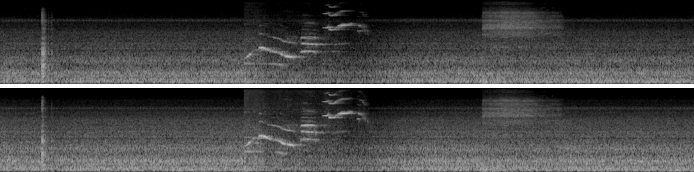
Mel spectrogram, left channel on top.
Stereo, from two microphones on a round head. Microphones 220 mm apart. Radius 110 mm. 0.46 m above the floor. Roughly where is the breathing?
Centre.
